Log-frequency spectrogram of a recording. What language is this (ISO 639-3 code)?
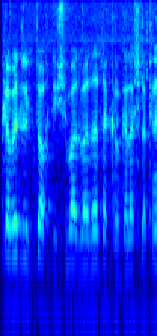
heb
